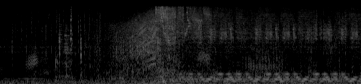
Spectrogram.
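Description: A magical shot bursts with a bright whooshing shimmer.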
